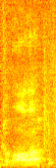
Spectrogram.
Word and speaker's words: Kabbalah: They often are interested in what is now popularly called Kabbalah, pronounced by some Kabbalah, but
